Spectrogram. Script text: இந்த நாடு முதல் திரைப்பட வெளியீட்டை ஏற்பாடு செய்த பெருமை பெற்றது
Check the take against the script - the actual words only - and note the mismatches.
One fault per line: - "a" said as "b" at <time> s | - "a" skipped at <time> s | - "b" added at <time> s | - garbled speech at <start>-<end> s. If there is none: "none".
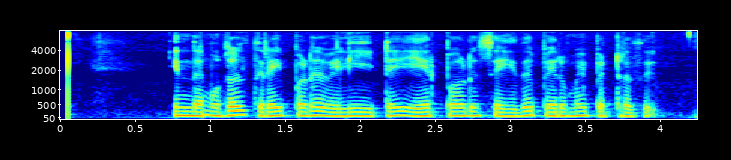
- "நாடு" skipped at 0.9 s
